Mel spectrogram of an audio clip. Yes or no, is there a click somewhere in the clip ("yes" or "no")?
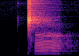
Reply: yes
